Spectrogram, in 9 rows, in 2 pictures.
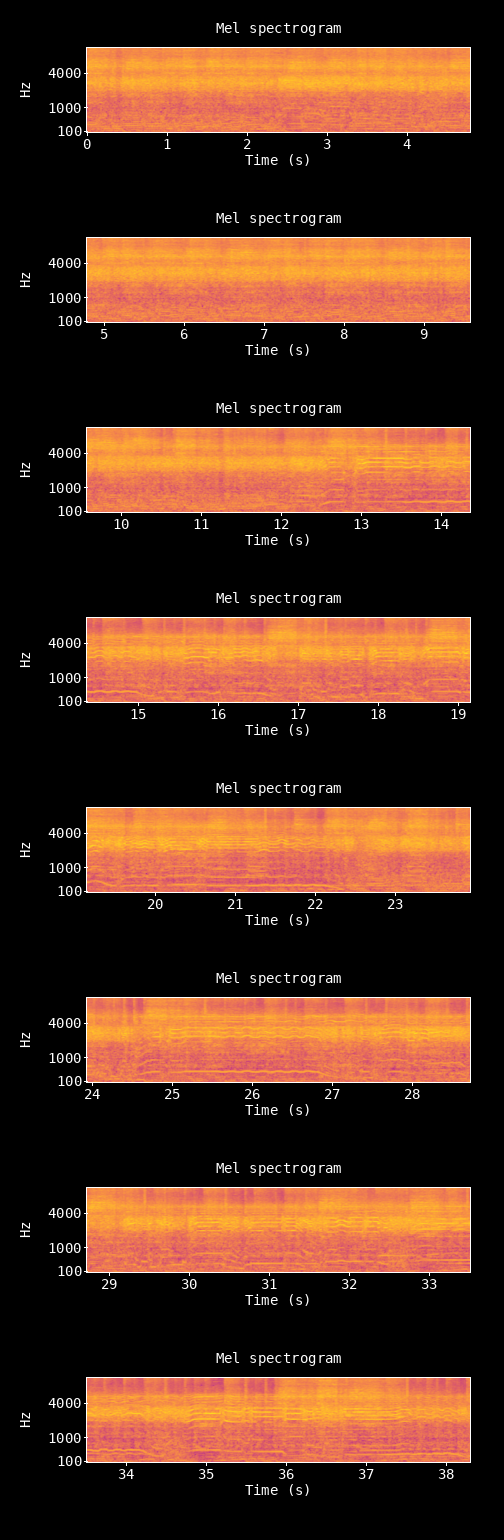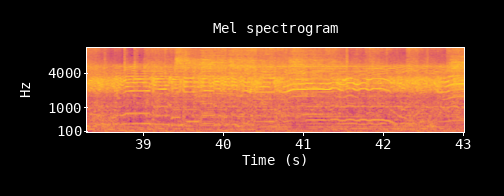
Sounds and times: Electric guitar: 0.0 - 43.0
Strum: 0.0 - 43.0.

